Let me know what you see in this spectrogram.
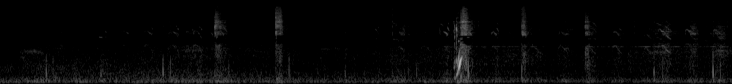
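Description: Birds chirping in scattered short calls over a faint outdoor hush, with one much louder call a little past halfway.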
